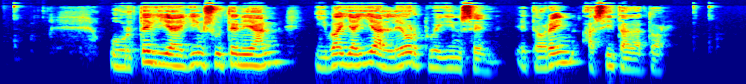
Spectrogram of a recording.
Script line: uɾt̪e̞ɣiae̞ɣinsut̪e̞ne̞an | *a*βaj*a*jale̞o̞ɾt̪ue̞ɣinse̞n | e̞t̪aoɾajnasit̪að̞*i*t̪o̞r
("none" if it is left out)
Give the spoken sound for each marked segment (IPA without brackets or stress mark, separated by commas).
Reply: i, a, a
